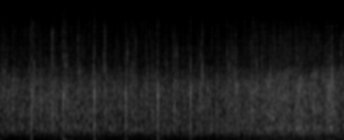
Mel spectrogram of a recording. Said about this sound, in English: All right, that was wonderful. Give them another round of applause as they make their way out the door, yeah.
